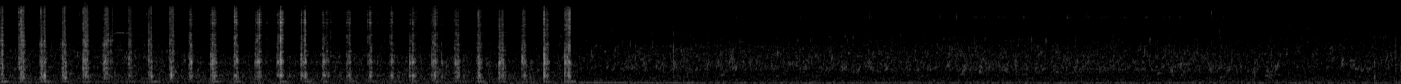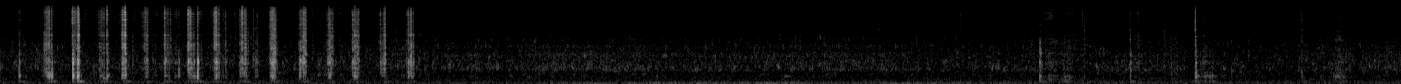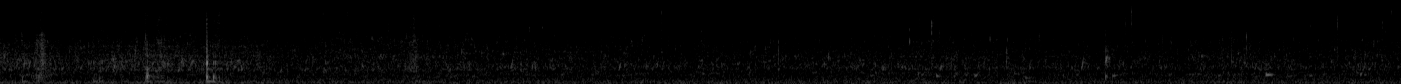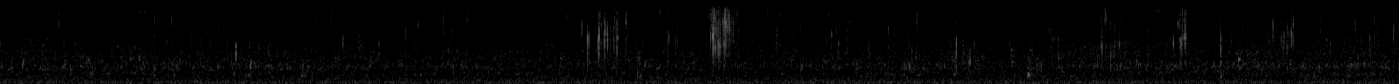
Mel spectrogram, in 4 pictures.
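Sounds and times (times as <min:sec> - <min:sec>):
quick rhythmic tapping: 0:00.0 - 0:05.8
scattered ticks: 0:00.0 - 0:05.8, 0:14.2 - 0:18.3
river flowing: 0:00.0 - 0:36.9, 0:46.0 - 0:56.0.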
